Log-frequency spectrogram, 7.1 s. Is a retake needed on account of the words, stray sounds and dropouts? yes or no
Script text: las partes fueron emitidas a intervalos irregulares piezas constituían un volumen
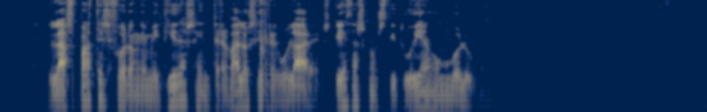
no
